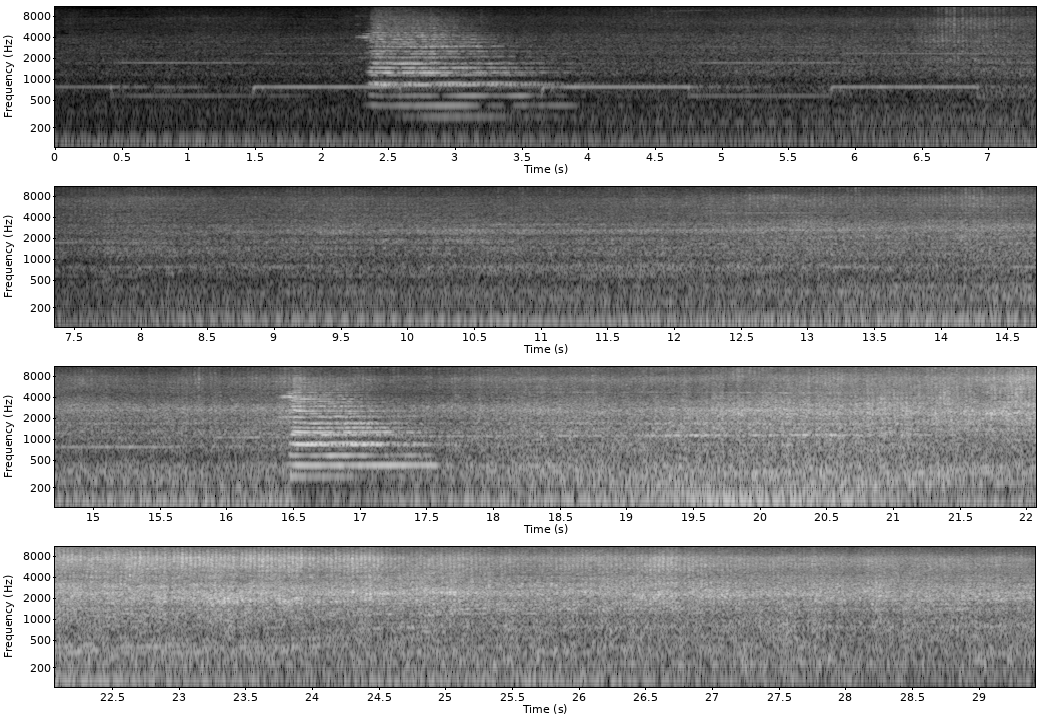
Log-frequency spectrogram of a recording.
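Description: Diesel locomotive horn gives two short blasts, one a few seconds in and one about halfway through, over a level-crossing alarm's two alternating tones. Then the locomotive's engine grows louder as the train passes close by, its wheels clattering over the rail joints.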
